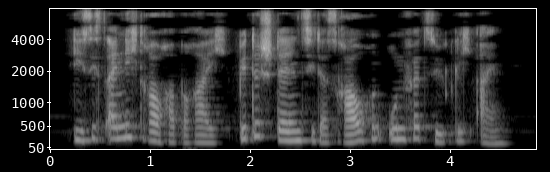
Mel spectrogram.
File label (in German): ansage zigaretten rauch melder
